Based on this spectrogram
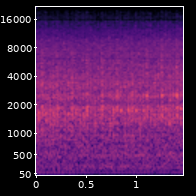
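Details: Mahindra Scorpio pickup diesel after the MAP sensor and intake pipe were refitted to fix power loss; engine cover off. Steady, even idle with a smooth low rumble and no knocks, misses or rattles; running cleanly.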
